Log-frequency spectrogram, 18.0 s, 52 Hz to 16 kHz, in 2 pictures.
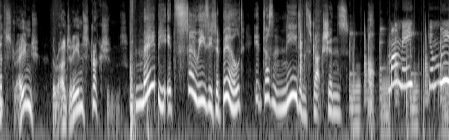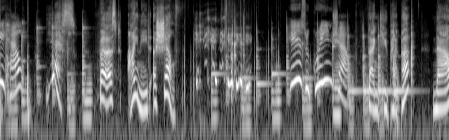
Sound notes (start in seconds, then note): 4.8 snorts; 10.5 giggles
